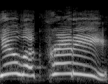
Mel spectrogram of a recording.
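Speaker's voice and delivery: very high, shrill shouted yell. Voicing a hologram ai asked by a player to yell a compliment: yelling in character. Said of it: "just yell and say I look pretty".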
